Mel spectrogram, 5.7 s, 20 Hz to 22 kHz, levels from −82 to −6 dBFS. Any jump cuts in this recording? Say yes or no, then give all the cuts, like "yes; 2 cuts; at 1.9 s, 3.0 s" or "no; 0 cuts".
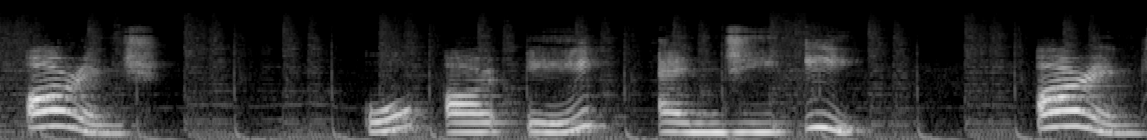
no; 0 cuts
